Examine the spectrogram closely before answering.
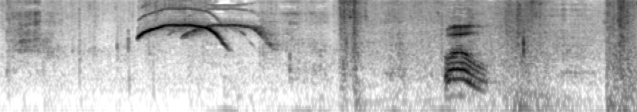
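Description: A large mechanical bird lets out a shrill, screeching cry.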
